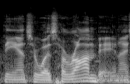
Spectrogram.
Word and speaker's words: Harambee: a little bit about the genesis is it Harambee is that how it's pronounced yeah harambe rhombic that became the name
